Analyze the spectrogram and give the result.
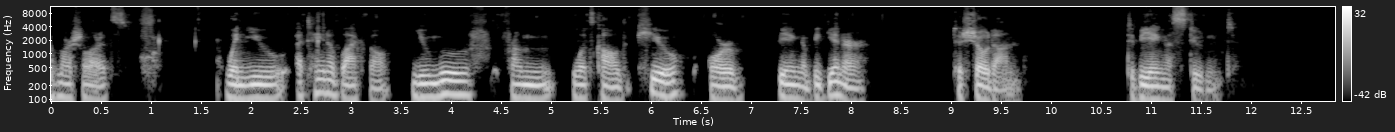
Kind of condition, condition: link, video call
